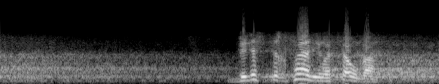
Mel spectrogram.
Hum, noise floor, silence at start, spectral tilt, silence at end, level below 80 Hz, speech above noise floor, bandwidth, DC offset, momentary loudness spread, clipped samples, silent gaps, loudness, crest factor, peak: none; -38 dBFS; 0 s; -6.5 dB/octave; 0 s; -52 dBFS; 26 dB; 9.8 kHz; under 0.1%; 23 LU; under 0.1%; none; -13 LUFS; 16 dB; 0 dBFS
